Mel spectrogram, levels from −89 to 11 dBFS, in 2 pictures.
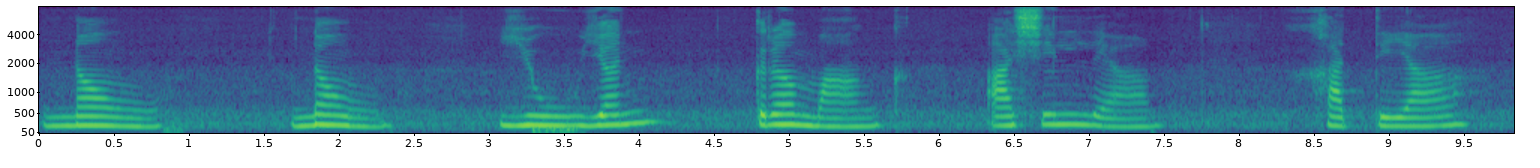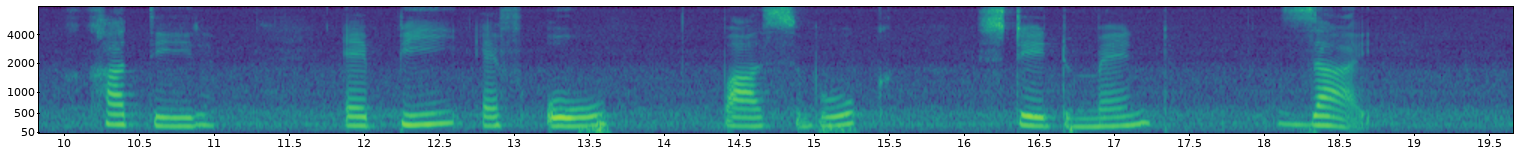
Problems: background sounds at intervals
